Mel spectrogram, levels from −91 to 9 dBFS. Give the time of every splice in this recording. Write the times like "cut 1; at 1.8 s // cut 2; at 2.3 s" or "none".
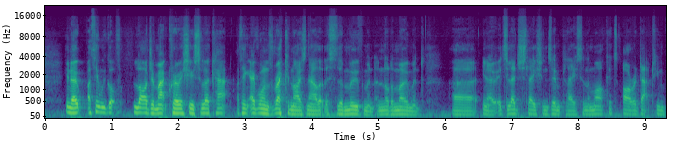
cut 1; at 2.8 s // cut 2; at 6.9 s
